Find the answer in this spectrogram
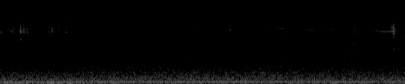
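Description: Quiet handling: a few faint light ticks and rustles of thin jewellery wire and a dried rose petal being handled, over a low steady hum.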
